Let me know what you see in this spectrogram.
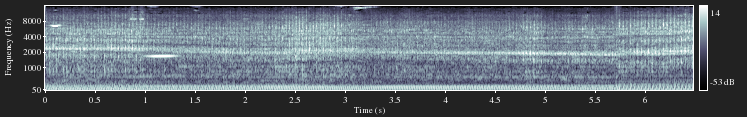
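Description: Car engine running steadily with a low, even note; the note changes abruptly about five and a half seconds in.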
